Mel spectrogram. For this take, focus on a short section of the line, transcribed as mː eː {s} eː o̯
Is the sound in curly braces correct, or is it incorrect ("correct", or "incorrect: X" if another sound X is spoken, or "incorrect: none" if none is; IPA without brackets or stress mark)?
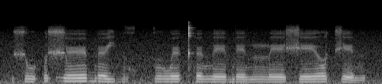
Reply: incorrect: ʃ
